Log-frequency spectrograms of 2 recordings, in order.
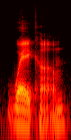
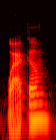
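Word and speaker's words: Wacom: Is it pronounced wcom or watcom? I think it's a wakecom. Wait. Whack way. Whackom. I used to always say whackom, but I'm pretty sure they actually want you to say wakecom.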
